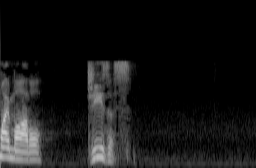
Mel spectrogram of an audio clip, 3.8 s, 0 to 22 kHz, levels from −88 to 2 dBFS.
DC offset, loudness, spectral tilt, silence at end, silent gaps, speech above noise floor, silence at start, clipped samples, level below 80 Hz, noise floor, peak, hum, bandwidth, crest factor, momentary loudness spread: under 0.1%; -27 LUFS; -9.5 dB/octave; 1.95 s; none; 45 dB; 0 s; under 0.1%; -76 dBFS; -71 dBFS; -10 dBFS; none; 5.8 kHz; 20 dB; 17 LU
